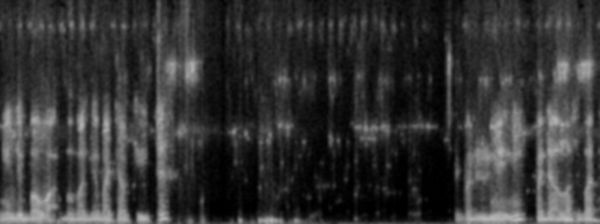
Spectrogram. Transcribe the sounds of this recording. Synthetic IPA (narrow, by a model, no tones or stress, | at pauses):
ɲadibawa̰ʔbərbaɡajbat͡ʃawt͡ʃəɾit̪ə | ipadadunĩainikə̥padaa̰lːɔhsəbat̪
